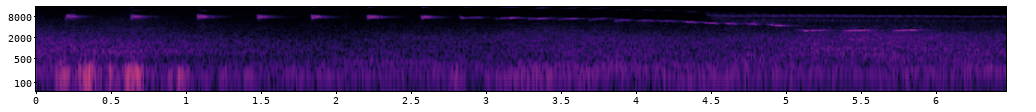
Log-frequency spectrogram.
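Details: A Cuban bullfinch of the Las Villas type sings thin, very high notes about three times a second, then a descending slurred run ending on a lower drawn-out whistle, over a low background rumble.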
